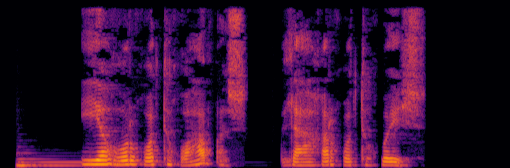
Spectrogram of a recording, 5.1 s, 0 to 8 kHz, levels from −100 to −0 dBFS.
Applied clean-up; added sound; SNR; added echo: none; Bowed string instrument; 15 dB; none.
